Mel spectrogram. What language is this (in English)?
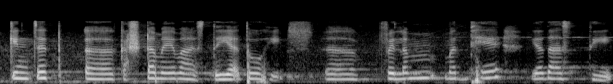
Sanskrit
